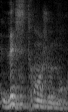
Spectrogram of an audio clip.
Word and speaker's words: estrangement: Troisième temps de mon propos, je l'appelle l'estrangement. C'est un mot que vous ne connaissez pas en principe. Ça s'écrit E-S-T-R-A-N-G-E-M-E-N-T. C'est comme l'adverbe étrangement, mais avec un S en plus.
